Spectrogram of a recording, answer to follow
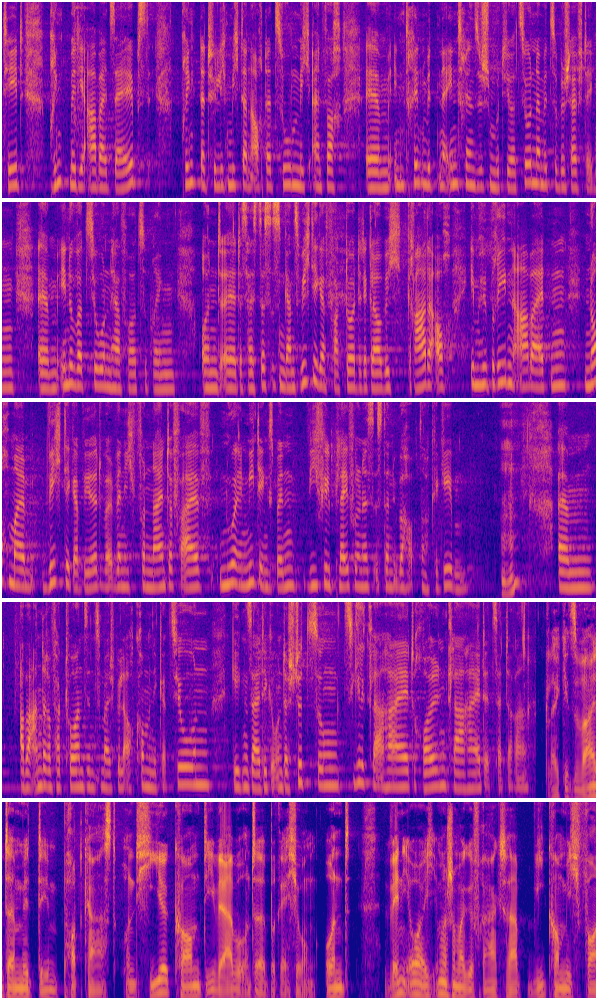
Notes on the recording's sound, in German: heute live von der Work Awesome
